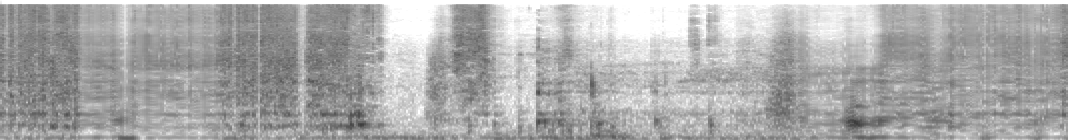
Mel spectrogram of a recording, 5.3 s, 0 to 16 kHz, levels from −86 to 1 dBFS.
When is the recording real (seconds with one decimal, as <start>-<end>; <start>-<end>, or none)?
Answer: 0.0-0.4; 1.1-4.0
